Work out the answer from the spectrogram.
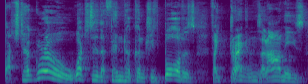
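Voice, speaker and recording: Man acting a distraught, bitter exiled man, wildly animated. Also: fairly high pitch, unhurried, pitched above the performer's own voice. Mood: angry, anguished. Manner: stammering, swearing, dramatic outbursts. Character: distraught middle-aged exiled man, bitter, hot-tempered, desperate.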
